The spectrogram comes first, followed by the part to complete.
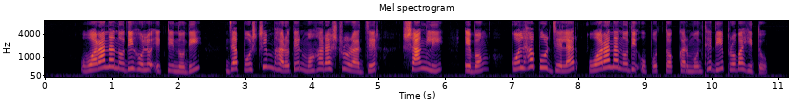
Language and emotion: Bengali, neutral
